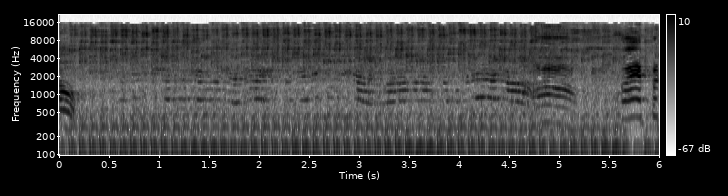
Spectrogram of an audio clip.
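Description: Motorcycle engine running steadily with a fast, even low pulse.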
